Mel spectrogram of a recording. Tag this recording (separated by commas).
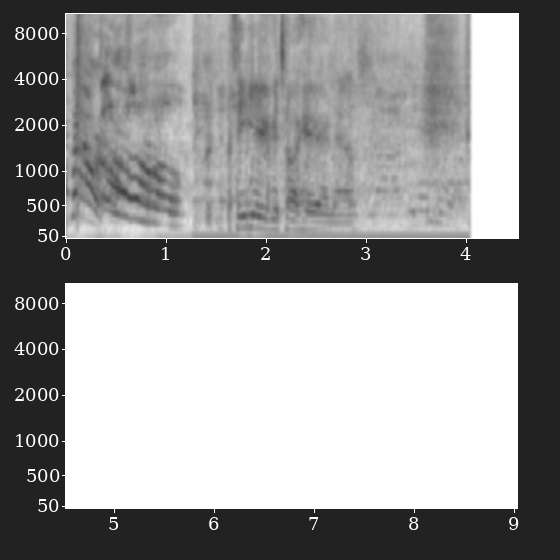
Speech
